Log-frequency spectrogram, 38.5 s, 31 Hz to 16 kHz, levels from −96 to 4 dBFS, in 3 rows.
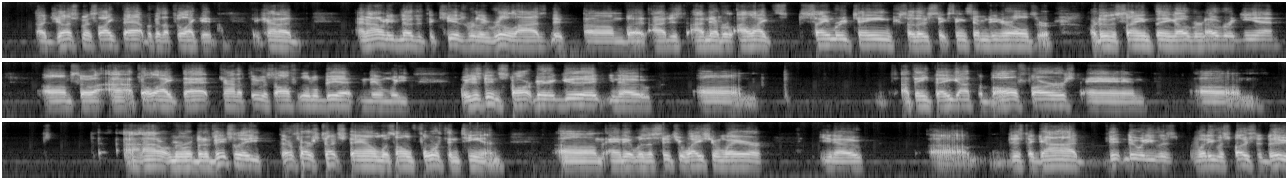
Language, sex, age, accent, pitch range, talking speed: English, male, 40-59, American, 110-130 Hz, 190 wpm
